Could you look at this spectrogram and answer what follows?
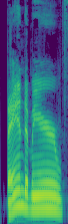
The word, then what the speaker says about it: Bandimere: They will be at Brandemere or Bandimere. I can't ever say that right. Bandimere for the Mile High Nationals in Denver, Colorado.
